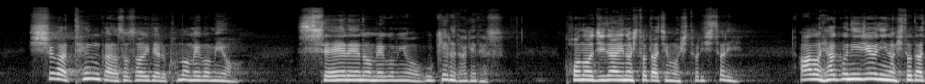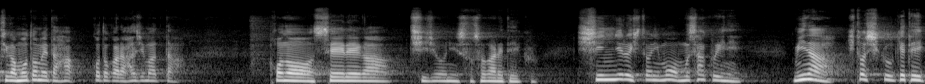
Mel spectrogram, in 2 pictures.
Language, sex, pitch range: Japanese, male, 145-195 Hz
